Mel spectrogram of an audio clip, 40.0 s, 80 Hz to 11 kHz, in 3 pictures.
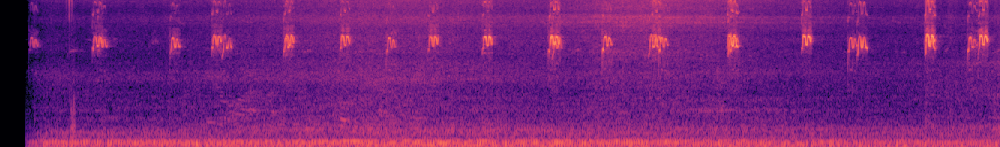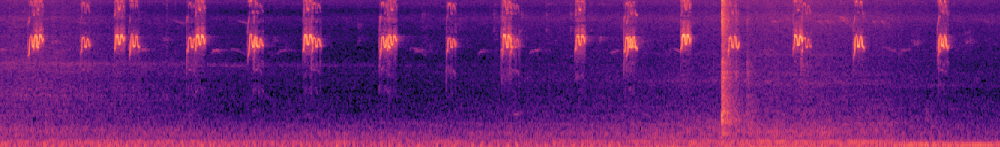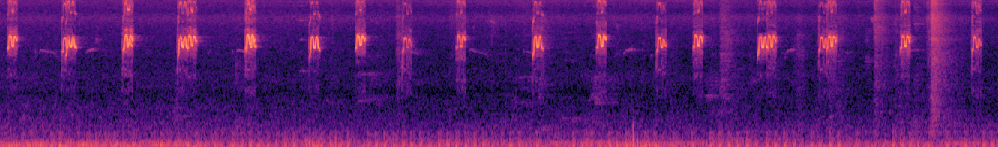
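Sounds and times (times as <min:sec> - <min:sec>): bird chick cheeping: 0:00.4 - 0:17.7, 0:18.3 - 0:39.9
sharp click: 0:23.0 - 0:24.2.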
